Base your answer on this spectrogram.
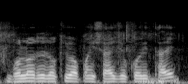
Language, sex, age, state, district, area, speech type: Odia, male, 45-60, Odisha, Nabarangpur, rural, spontaneous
